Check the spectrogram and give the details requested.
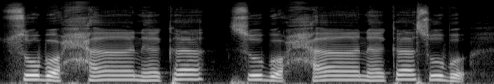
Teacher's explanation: बा पे जज़म है, हिला के पढ़ेंगे। कलकला वाला हर्फ है, बस आपने ध्यान ये रखना है इन 5 हरूफ का कि जब भी इन पे जज़म आएगी तो हिला के पढ़ेंगे।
